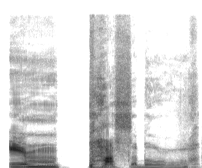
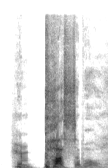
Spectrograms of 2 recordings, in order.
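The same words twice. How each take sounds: First: Higher and drawn out; slow angry disbelief. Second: High, sudden outburst; angry disbelief. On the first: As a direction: stretch each syllable in furious disbelief. King repeats it, glaring at door. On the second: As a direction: snap it out in disbelief. King rejects the wizard's idea. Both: Acted.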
